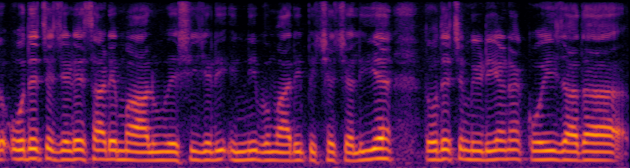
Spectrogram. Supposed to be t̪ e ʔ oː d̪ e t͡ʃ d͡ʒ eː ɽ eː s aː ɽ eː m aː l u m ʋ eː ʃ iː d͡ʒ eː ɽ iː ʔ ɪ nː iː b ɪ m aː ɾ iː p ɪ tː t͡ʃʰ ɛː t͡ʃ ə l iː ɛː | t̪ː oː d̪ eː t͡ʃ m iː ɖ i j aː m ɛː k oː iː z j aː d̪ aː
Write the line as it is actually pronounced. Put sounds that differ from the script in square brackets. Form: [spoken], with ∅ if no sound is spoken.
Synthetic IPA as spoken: t̪ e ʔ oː d̪ e t͡ʃ d͡ʒ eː ɽ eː s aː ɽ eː m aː l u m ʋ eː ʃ iː d͡ʒ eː ɽ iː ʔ ɪ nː iː b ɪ m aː ɾ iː p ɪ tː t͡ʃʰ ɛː t͡ʃ ə l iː ɛː | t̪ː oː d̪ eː t͡ʃ m iː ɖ i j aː [n] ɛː k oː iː z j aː d̪ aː

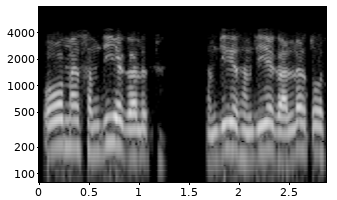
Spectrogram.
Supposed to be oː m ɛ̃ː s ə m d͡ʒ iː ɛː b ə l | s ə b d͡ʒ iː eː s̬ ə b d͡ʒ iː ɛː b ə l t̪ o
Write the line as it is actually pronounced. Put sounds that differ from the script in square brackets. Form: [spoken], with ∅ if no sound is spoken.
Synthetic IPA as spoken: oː m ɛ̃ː s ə m d͡ʒ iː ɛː [ɡ] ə l | s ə [m] d͡ʒ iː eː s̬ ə [m] d͡ʒ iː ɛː [ɡ] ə l t̪ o

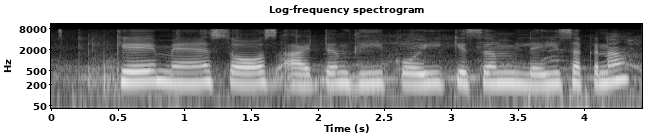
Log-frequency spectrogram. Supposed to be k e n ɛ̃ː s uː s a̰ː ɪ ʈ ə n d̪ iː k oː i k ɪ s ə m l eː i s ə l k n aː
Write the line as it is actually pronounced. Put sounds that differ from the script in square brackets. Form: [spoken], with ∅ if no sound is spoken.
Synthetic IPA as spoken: k e [m] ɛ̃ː s [ɔː] s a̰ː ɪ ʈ ə [m] d̪ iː k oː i k ɪ s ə m l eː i s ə [∅] k n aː

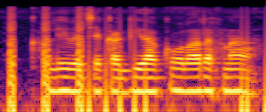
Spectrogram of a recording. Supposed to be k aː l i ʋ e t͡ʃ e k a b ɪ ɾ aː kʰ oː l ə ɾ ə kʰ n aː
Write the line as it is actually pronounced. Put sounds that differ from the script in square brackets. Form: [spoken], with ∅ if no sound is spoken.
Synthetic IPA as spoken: [kʰ] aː l i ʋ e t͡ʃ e k a [ɡ] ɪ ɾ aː [k] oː l [a] ɾ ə kʰ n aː

